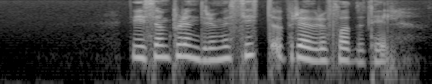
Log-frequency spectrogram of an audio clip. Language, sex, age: Norwegian, female, 23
